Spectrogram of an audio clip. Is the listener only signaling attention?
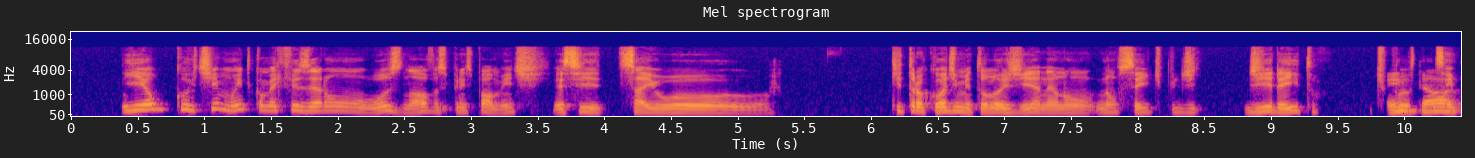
Yes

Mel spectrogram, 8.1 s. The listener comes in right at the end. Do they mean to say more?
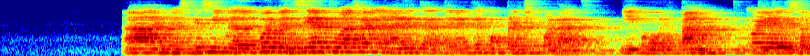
Yes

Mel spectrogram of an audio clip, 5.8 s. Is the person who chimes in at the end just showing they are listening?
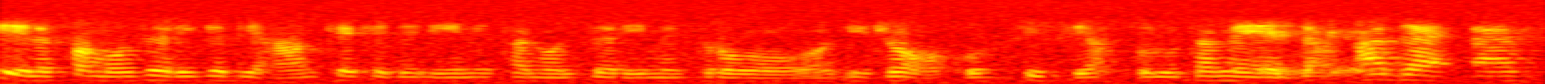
Yes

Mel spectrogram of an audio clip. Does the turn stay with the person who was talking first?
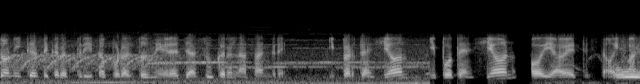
No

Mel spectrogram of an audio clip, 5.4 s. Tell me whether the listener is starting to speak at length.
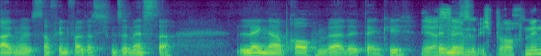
Yes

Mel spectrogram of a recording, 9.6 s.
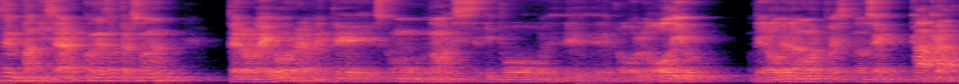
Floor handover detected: Yes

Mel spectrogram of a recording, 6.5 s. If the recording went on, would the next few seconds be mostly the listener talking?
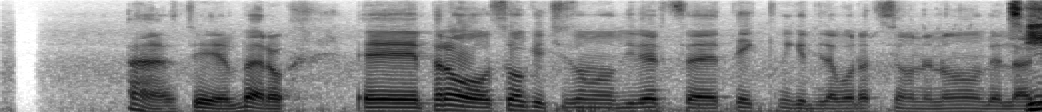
Yes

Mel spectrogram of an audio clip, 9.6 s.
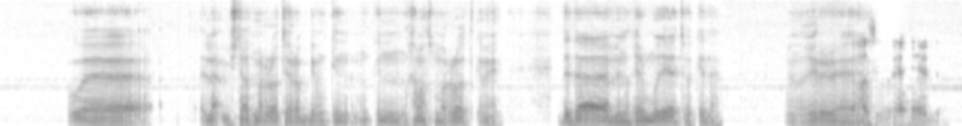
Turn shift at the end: Yes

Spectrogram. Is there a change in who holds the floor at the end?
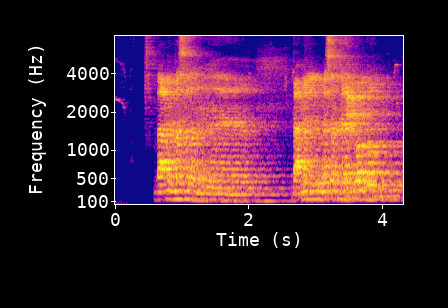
No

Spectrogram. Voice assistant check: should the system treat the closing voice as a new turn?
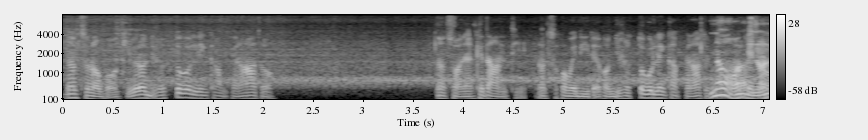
Yes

